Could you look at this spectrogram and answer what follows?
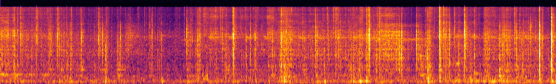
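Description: Corn cobs roasting on a wire rack over a gas burner flame, giving faint, irregular crackles and clicks as the kernels char.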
